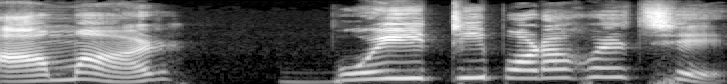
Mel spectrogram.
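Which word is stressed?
বইটি. The stress falls on the word বইটি. The sentence is in the passive voice, focused on the object. "যদি বইটির ওপর জোর পড়ে, বাচনভঙ্গিতে বইটির ওপর জোর পড়ে, তাহলে কর্মবাচ্য।"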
